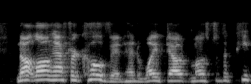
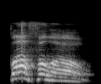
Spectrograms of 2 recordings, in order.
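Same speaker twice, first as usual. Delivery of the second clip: annoyed correction; 4 semitones higher, 9 dB louder, slower than usual. Acted. Tough guy correcting loudly.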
